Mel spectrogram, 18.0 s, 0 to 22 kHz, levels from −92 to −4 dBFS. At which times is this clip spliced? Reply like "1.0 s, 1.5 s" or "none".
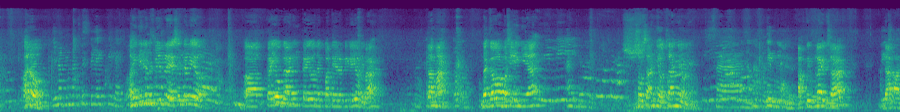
none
